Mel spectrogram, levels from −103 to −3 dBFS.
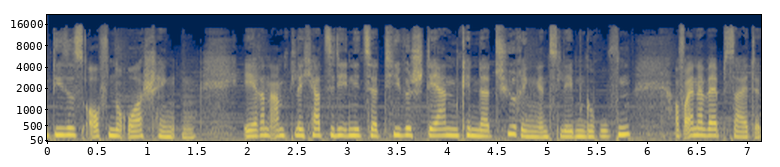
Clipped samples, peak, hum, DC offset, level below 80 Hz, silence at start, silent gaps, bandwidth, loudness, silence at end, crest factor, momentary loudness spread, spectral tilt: under 0.1%; -4 dBFS; none; under 0.1%; -44 dBFS; 0 s; none; 15.5 kHz; -20 LUFS; 0 s; 16 dB; 8 LU; -5.5 dB/octave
